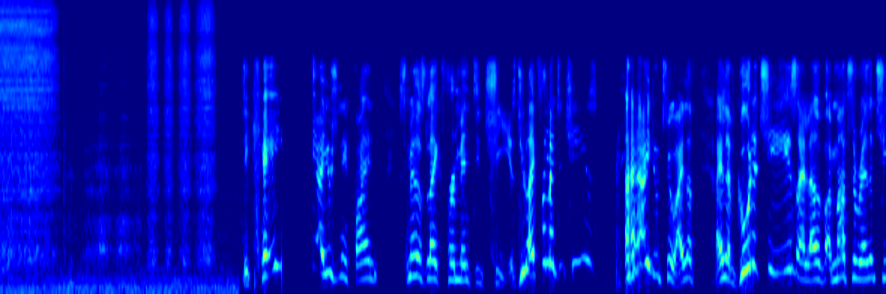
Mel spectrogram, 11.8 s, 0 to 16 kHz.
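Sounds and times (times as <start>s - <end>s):
long airy rush of breath: 0.0s - 3.1s
person sniffing: 0.0s - 3.1s
speech: 3.2s - 11.8s.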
